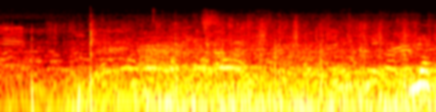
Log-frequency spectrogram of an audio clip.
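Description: Spectators and players at a softball game shouting and cheering, several voices at once, growing louder about a second in just after a sharp knock.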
